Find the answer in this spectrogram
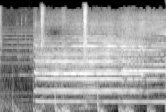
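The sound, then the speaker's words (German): A high-speed ICE train runs on tracks through a snowy landscape at the new Merklingen regional stop, travelling on to Ulm parallel with the new Interregio Express, loud, with a steady rhythmic clatter of wheels over rail joints and a sustained, multi-tone horn blast that starts after a half-second and holds throughout. “Der neue Regionalhalt Merklingen begrüßt den ICE in einer Schneelandschaft von dort aus fährt der Zug gemeinsam mit dem neuen Interregio Express parallel weiter nach Ulm.”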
